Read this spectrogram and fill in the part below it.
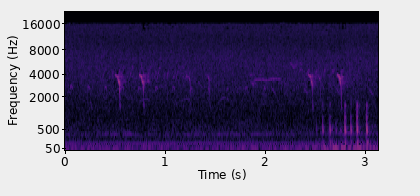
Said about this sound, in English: Mostly 5-3 here, and the wild bird's way in the distance, but in the same direction as 5-3, straight to the southwest.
